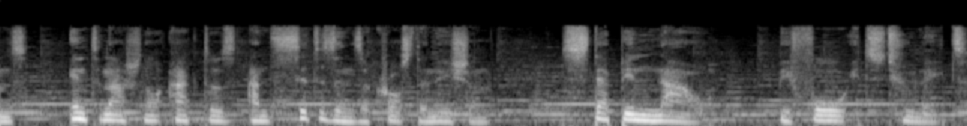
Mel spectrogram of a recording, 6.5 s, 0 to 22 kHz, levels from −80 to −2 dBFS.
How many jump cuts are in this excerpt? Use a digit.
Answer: 0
